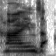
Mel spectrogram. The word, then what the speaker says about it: Hinds: It's at Patrick Hines _, and my last name is spelled H-I-N-D-S _ on Instagram.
